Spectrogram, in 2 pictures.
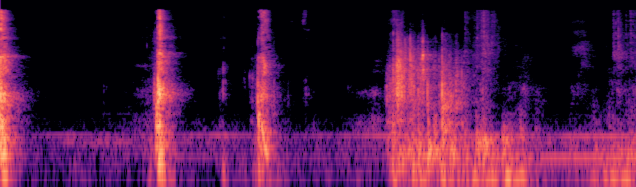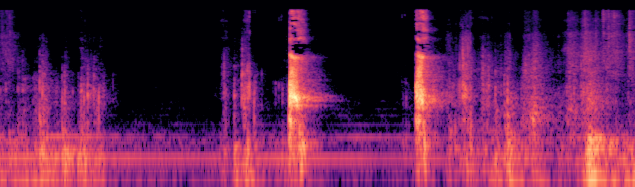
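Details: Chihuahua at its toy box barks in short, sharp, separate yaps spread across the recording, with a low, rumbling growl-like stretch in the middle and quieter shuffling between barks.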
